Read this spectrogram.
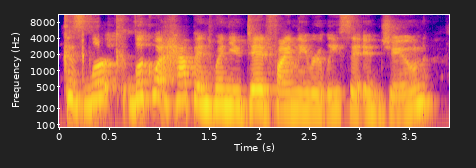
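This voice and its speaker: A woman chatting casually on a gaming podcast, sharing opinions in halting, filler-heavy bursts. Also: fairly high pitch, fairly bright tone. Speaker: podcast panelist. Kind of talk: casual group chat about video games.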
